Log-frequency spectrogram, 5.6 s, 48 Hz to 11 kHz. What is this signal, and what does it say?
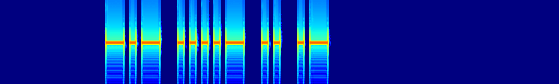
Morse code, heard as a keyed tone, about 20 wpm, 700 Hz. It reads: K4IA
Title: Easy Call Signs Repeated 2x - 20wpm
